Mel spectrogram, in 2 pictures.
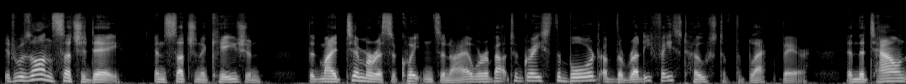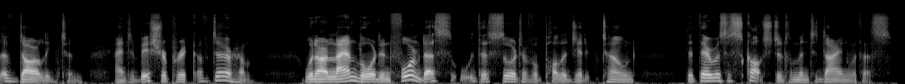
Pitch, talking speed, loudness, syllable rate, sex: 125 Hz, 200 wpm, -22 LUFS, 5.7 syllables/s, male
